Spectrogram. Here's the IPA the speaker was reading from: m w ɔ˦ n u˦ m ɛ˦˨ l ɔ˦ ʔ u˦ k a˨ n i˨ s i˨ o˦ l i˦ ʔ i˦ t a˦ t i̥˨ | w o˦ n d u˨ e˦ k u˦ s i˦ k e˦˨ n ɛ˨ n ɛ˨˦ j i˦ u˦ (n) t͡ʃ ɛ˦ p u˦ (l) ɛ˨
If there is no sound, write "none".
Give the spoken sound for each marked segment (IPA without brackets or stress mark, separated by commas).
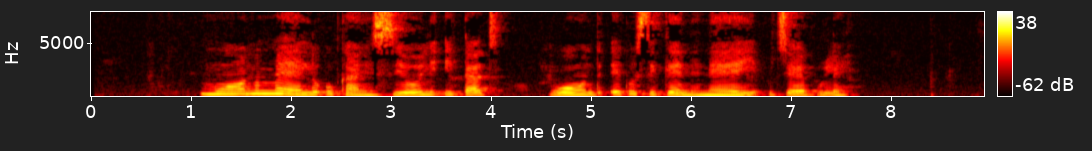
none, l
